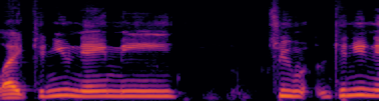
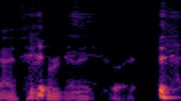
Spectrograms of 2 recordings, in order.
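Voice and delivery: put-on low mutter, lower pitch and quieter; 12 semitones lower, 9 dB quieter than usual. Retelling a quiet remark made on a stream: retelling saying it under his breath. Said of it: "really low under my voice".

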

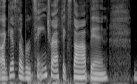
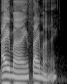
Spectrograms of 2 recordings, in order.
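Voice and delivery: put-on, attempted Memphis accent. A New Yorker repeats the host's segment phrase after the host, attempted Memphis accent. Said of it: "It's some real Memphis stuff".

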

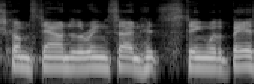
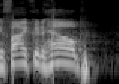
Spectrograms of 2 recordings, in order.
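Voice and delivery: put-on laughter while talking; 3 semitones higher than usual. Retelling a wrestler laughing while watching an attack: imitating someone laughing while talking. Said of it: "Hoovy's laughing like".

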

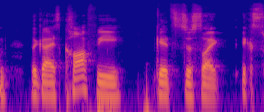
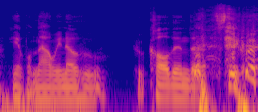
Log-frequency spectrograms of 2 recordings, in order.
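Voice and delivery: whispering, lower; 5 semitones lower than usual. Retelling what a man said: imitating someone whispering. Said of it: "he did whisper".

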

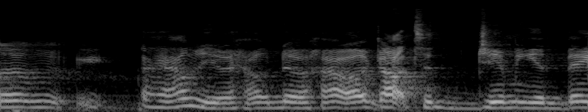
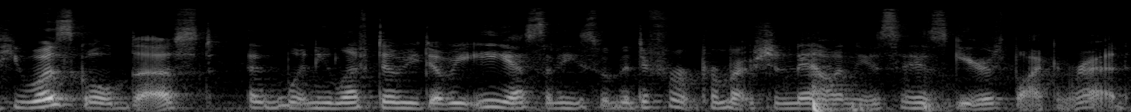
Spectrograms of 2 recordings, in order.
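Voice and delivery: plain

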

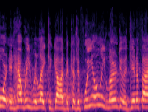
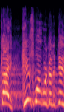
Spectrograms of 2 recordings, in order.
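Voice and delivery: eager, excited voice with pitched-up lift; 8 semitones higher than usual. Recalling planning a Navy career, acting out past excitement with pitch rising. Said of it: "sometimes I get a little pitch in my voice".

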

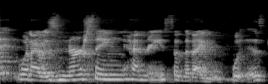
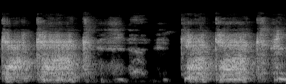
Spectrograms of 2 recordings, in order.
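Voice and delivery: very deep, slow, drawn-out dinosaur voice; 12 semitones lower than usual. A mother imitates her son saying a duck's sound: toddler's dinosaur voice. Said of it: "he says it in the dinosaur voice".

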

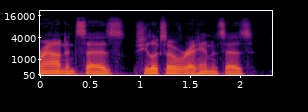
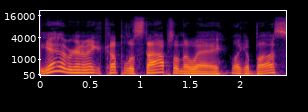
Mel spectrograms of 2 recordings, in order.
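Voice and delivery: mocking, dry, sarcastic tone. Retelling a reply to a man on his first flight: retelling a sarcastic reply. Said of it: "I said sarcastically".

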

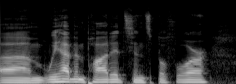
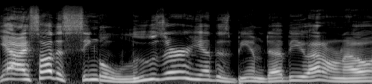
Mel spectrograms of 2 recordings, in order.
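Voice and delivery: very high, slow, drawn-out, gossipy drawl; 9 semitones higher than usual. Imitating a stranger who saw someone drive by: imitating a hater. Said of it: "Why are they talking like that?".

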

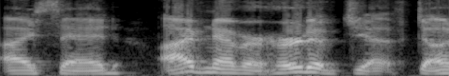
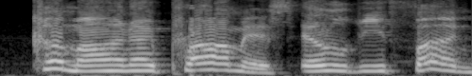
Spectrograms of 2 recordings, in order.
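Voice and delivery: gentle, coaxing, pitched-up cajoling voice; 9 semitones higher than usual. Jacob tries to talk Bella and the narrator into coming along, coaxing. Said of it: "Jacob coaxed".

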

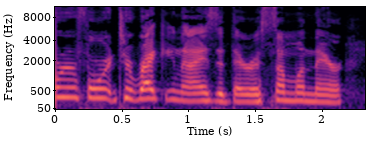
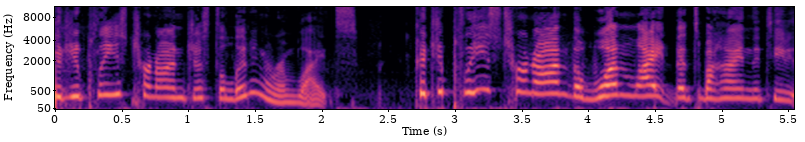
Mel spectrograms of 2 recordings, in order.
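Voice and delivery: mock overly polite pleading, higher pitch; 6 semitones higher than usual. Retelling pleading with a smart speaker to turn lights on: imitating own overly polite plea. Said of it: "I'm getting more polite as well".

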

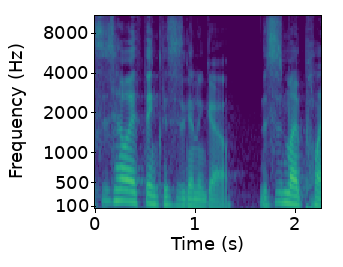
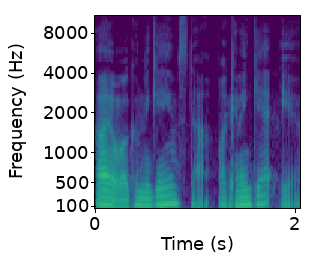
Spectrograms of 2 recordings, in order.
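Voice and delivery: put-on cute girl voice. Role-playing the GameStop cashier again as a cute girl. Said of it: "the cute girl that you really like".

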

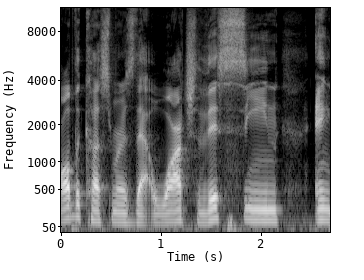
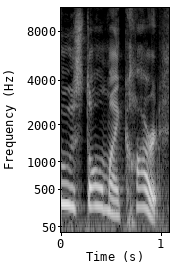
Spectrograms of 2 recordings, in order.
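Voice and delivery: acted, very high-pitched, angry, pissed-off voice. Retelling a lady at work saying her cart was stolen: imitating an angry woman. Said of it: "she was pissed".

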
